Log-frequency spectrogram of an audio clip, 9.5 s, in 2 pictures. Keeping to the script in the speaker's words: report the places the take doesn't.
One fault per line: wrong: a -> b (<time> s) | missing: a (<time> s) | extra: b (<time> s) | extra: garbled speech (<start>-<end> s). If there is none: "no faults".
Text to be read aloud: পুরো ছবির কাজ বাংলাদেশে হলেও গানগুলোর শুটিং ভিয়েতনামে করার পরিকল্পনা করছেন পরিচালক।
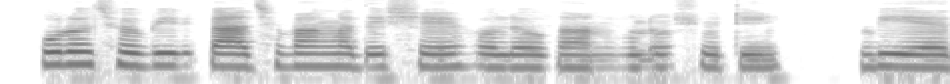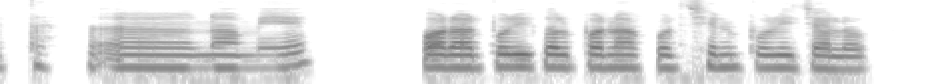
no faults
